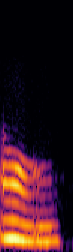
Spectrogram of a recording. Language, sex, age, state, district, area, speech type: Assamese, female, 18-30, Assam, Majuli, urban, conversation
